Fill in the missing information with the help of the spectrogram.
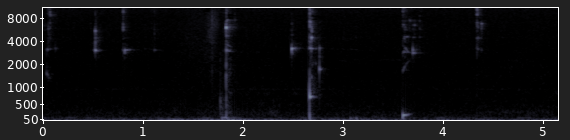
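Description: A small clear glass bottle with a silver cap, partly filled with water, is held in one hand near the microphone while fingertips tap and click on the glass. Soft, scattered clicks and bright glassy ticks come through as the bottle tilts and the water shifts inside, over a quiet low rumble.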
